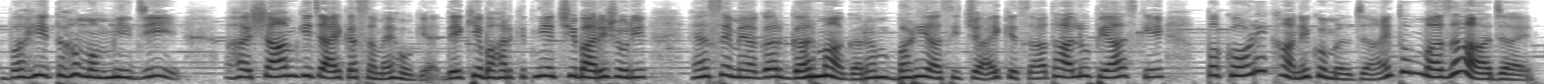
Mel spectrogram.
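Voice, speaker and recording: A woman's voice: high voice, expressive, moderate pace, a little mellow, faint music behind. A woman doing a lazy, coaxing young wife. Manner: coaxing, dramatic. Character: lazy playful young wife, sister-in-law. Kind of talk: cartoon story voice acting.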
